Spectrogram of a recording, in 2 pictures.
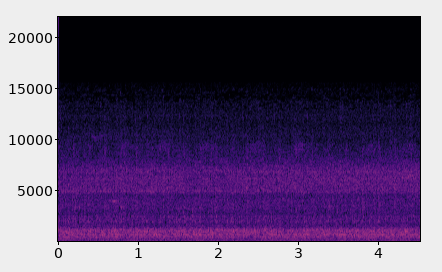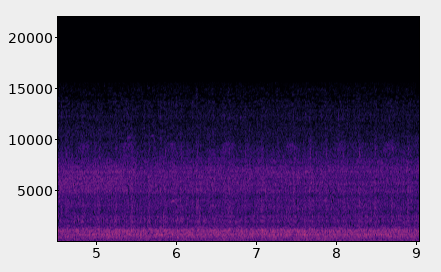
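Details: Willys CJ2a Jeep with Kaiser L134 Go Devil four-cylinder, original carburetor refitted, vacuum advance just reconnected (it had been dying on throttle): steady, even run, no misses or knocks; vacuum system helped. Owner suspects possible head gasket leak from oily coolant.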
